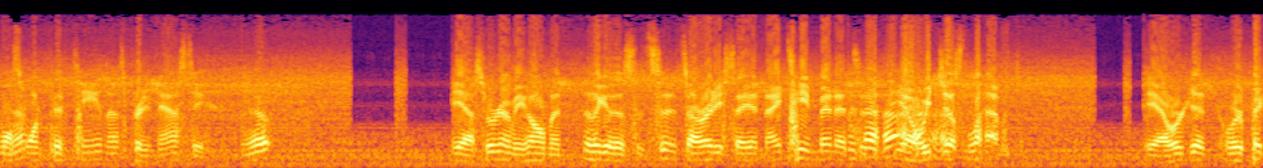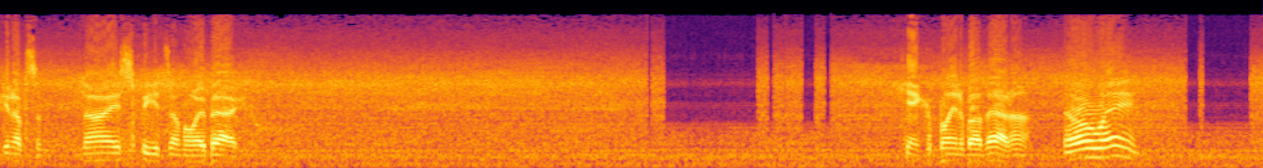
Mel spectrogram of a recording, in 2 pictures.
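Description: A middle-aged man talks with animation over a headset intercom.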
